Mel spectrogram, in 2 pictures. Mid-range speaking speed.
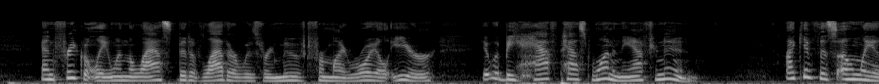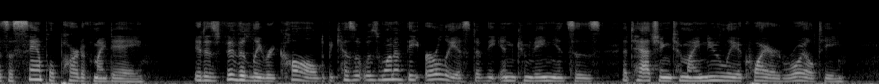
Yes: average, 190 wpm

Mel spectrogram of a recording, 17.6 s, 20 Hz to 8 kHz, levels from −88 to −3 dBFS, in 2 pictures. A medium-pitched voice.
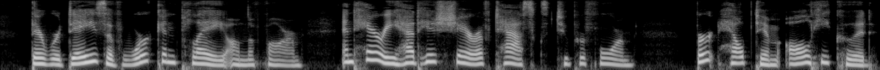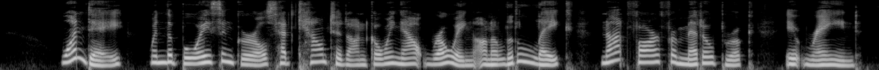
No: high, 205 Hz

